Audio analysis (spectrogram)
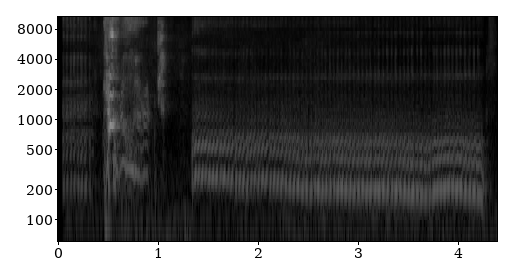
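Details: Angry Chihuahua growling while protecting his pizza crust: a short sharp sound, then one long steady rumbling growl with a pulsing texture lasting about three seconds.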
